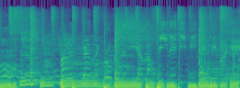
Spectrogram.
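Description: Electric bass played along with a full band recording, bass notes under regular drum hits and a wavering melodic line.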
